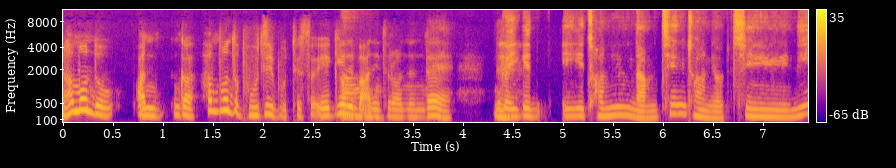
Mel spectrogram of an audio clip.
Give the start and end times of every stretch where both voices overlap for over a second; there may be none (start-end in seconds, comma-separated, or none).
none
